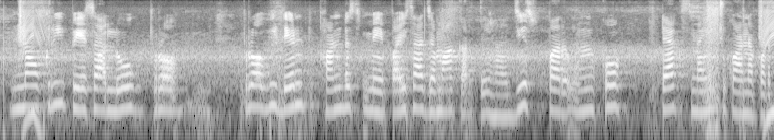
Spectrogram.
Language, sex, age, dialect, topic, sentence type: Hindi, female, 31-35, Awadhi Bundeli, banking, statement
